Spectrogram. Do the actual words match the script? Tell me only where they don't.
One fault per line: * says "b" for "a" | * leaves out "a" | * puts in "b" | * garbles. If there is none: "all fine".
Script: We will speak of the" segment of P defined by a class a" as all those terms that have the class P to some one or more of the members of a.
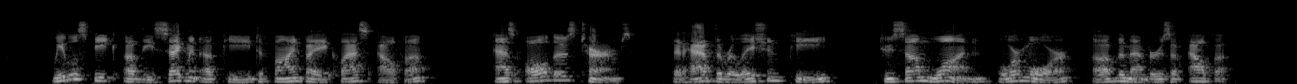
* says "relation" for "class"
